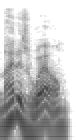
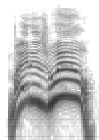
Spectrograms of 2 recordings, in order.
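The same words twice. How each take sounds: First: Said in the usual way. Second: Very high, silly echo of the phrase; squeaky high repeat. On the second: Pretend. Streamer joking about getting a manager, silly falsetto.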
